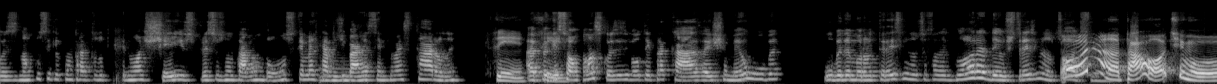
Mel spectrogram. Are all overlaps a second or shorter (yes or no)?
yes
